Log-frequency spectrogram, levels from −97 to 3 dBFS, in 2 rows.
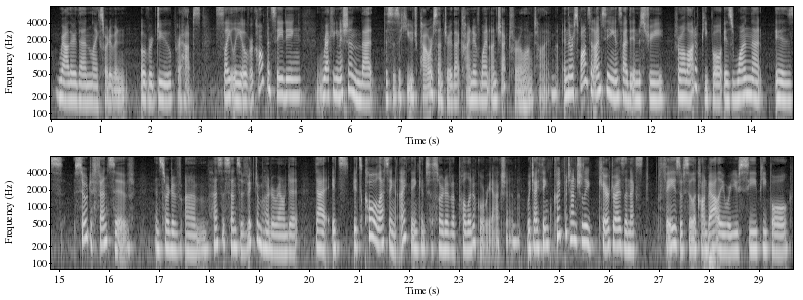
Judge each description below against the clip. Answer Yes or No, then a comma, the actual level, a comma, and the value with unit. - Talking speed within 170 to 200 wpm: Yes, average, 175 wpm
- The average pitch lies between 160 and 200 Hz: Yes, high, 190 Hz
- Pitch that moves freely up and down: No, average, 3.3 semitones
